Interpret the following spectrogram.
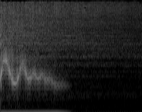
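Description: Cartoon 'boing' comedy sound effect: a springy twanging tone that wobbles up and down twice while sliding lower, dying away within about a second.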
